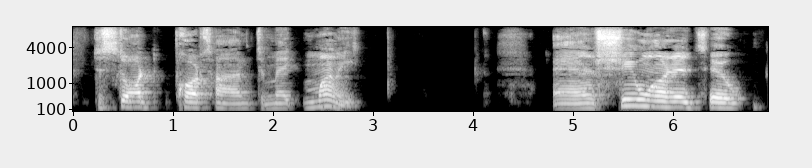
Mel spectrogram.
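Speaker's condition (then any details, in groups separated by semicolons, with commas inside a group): Cerebral palsy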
